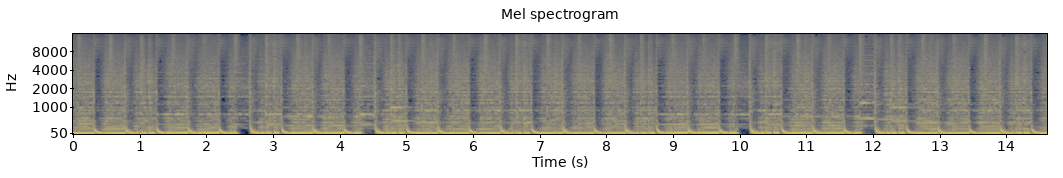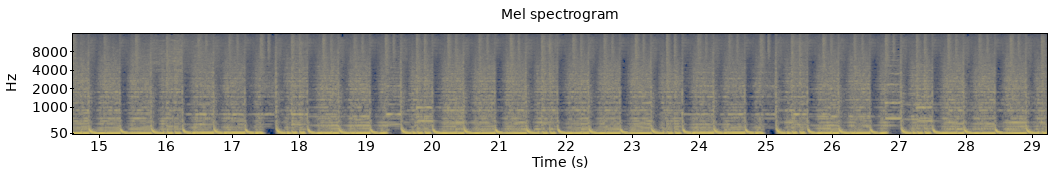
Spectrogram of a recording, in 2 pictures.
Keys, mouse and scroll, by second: 1.4-2.7 scroll down 4, 2.7-3.9 drag, 3.9-4.9 scroll down 2, 4.9-6.0 drag, 6.0-7.4 scroll up 7, 7.4-8.5 drag, 9.6-11.2 drag, 17.5-18.6 drag, 19.9-21.5 drag, 26.6-27.0 scroll up 2, 27.0-27.5 scroll down 2, 27.5-27.9 scroll up 2, 27.9 Tab.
